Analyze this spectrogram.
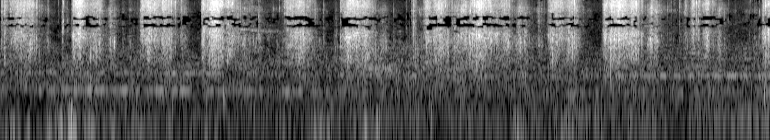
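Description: Footsteps crunching through dry fallen leaves and gravel on a woodland track, at a steady walking pace of a little more than one step a second.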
